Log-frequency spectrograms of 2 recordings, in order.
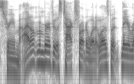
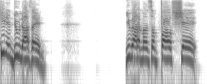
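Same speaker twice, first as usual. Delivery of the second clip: mock very high, tearful crying child voice; 9 semitones higher than usual. Imagining kids at the window crying at the police: imitating crying kids. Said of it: "just crying at him".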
